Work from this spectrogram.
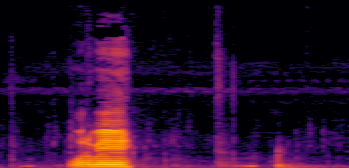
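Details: Tellicherry goat kept on a farm gives a single bright, steady bleat lasting about half a second, rich in harmonics, followed by quiet murmurs and faint background sounds.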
